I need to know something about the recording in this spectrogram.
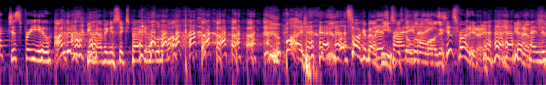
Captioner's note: laughter; laughter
